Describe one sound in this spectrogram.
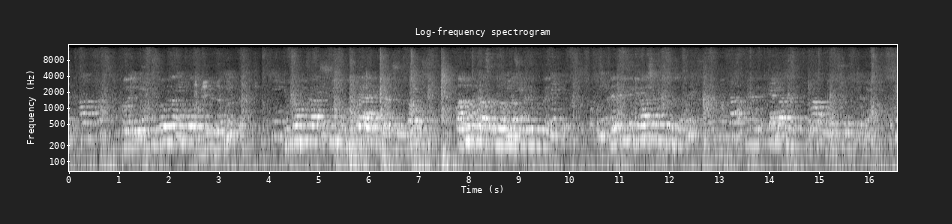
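Dancers' shoes shuffle and tap on a tiled floor.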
